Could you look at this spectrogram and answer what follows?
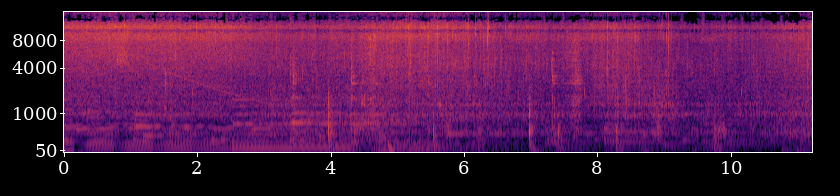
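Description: Garlic, ginger and tomatoes fry in a pan with a steady sizzle, broken by stirring scrapes and sharp pops, with no talk over it.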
